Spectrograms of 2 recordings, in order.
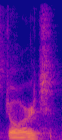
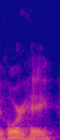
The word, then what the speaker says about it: Jorge: to mispronounce my name because in English it's George but my name is in Spanish so it's actually Jorge I'm 24 years old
